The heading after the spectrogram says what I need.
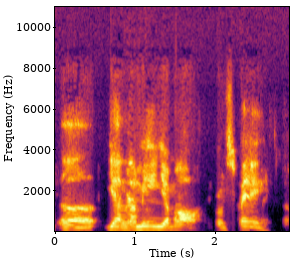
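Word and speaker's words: Lamine Yamal: Uh uh what how you pronounce his name? Uh yeah, Lamin Yamar from Spain.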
